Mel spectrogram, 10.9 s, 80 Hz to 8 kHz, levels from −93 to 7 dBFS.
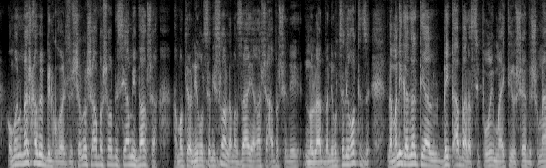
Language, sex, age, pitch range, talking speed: Hebrew, male, 60-79, 110-145 Hz, 225 wpm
